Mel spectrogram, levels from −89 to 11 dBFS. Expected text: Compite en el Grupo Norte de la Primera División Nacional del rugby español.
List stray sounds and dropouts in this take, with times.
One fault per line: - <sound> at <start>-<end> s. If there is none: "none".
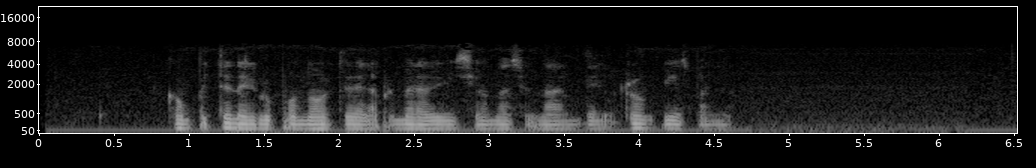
none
